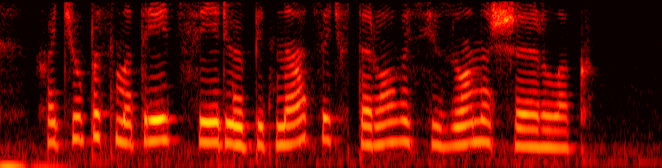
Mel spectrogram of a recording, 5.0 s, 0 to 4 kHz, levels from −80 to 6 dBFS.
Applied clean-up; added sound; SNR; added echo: none; none; none; none.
